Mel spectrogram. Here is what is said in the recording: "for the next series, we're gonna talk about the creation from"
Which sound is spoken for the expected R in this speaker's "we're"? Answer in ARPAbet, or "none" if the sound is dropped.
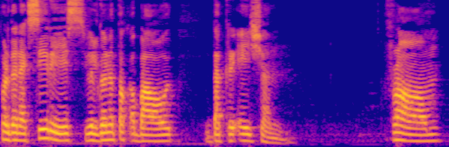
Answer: L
